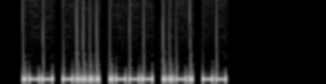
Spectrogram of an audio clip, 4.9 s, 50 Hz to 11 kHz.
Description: Morse code, heard as a keyed tone, about 24 wpm, 700 Hz. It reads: W6JFM
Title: Speed Racing - USA 1x3 Call Signs 20wpm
